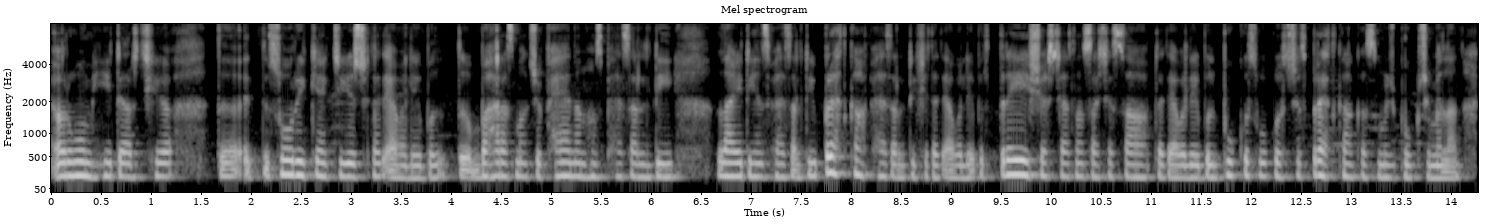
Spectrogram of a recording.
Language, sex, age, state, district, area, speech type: Kashmiri, female, 30-45, Jammu and Kashmir, Kulgam, rural, spontaneous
